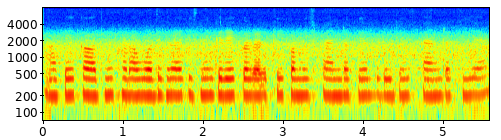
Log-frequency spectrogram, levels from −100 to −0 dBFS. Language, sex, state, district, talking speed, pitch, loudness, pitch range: Hindi, female, Chhattisgarh, Balrampur, 235 wpm, 205 Hz, -17 LUFS, 200-205 Hz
